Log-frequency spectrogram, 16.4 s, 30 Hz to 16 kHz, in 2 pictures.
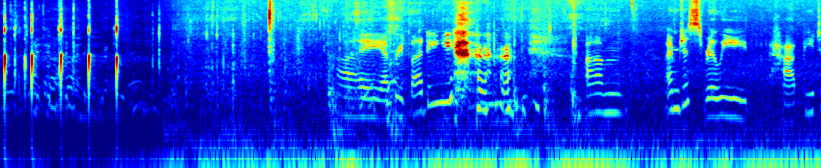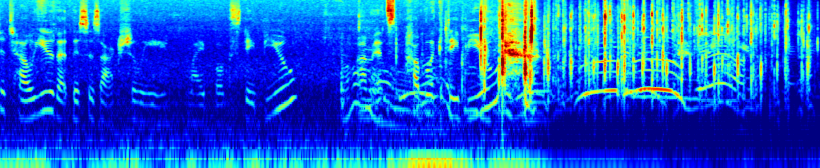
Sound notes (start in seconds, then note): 0.0 light group laughter; 4.2 chuckling; 9.4 group murmurs excitedly; 12.7 applause; 12.7 cheering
